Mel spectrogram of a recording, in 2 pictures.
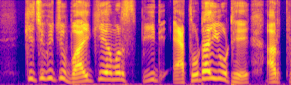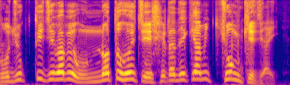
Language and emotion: Bengali, surprised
